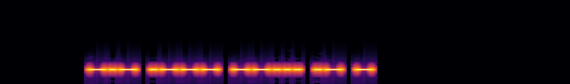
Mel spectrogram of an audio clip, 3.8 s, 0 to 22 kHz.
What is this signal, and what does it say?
Morse code, heard as a keyed tone, about 45 wpm, 700 Hz. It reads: KJ7AT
